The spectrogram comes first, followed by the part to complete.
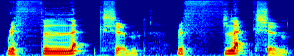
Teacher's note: L, a long L. Reflection, but then a short E before the unvoiced K.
